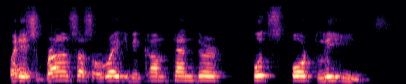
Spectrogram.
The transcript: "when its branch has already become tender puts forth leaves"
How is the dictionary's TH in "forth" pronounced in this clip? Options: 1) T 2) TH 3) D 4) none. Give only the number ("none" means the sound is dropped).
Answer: 1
